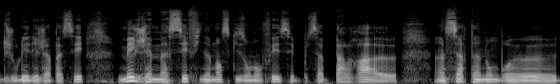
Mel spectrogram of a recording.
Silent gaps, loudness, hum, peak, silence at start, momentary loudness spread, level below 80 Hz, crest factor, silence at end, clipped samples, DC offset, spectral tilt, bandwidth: none; -23 LUFS; none; -4 dBFS; 0 s; 9 LU; -52 dBFS; 18 dB; 0 s; under 0.1%; under 0.1%; -5.5 dB/octave; 14.5 kHz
